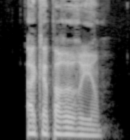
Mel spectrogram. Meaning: first-person plural conditional of accaparer
- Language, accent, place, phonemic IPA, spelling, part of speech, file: French, France, Lyon, /a.ka.pa.ʁə.ʁjɔ̃/, accaparerions, verb, LL-Q150 (fra)-accaparerions.wav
